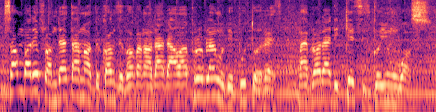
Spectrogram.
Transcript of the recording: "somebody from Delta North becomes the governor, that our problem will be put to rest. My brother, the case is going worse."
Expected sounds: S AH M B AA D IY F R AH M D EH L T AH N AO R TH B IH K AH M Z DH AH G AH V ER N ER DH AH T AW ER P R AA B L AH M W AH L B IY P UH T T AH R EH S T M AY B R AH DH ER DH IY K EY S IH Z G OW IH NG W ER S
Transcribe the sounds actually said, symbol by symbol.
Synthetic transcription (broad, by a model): S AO M B AA D IY F R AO M D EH T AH N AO B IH K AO M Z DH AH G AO V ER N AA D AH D AW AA P R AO B L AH M W AH L B IY P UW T T AH R EH S T M AY B R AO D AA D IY K EY S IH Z G OW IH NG W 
